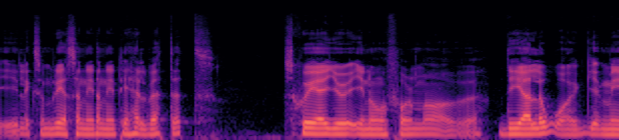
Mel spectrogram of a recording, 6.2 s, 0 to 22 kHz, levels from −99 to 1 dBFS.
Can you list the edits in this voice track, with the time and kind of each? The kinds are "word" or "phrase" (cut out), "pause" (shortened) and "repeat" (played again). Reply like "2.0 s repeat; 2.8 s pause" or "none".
1.0 s repeat; 2.9 s word; 4.9 s pause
